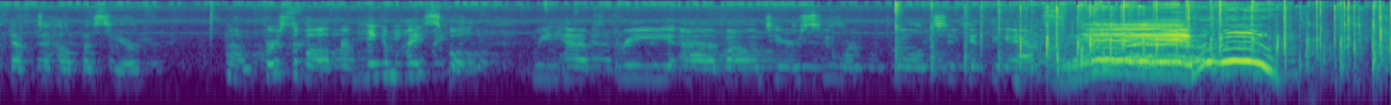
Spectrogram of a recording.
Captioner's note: applause and cheers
